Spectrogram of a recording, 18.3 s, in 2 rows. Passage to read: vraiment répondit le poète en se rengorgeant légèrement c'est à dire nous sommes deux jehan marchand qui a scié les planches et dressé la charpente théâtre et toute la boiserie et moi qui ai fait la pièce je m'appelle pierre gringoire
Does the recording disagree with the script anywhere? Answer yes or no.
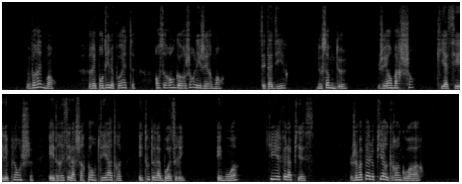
no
